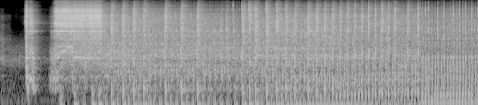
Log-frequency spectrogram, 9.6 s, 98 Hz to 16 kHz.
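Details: Gravely C10A repowered with a 418cc Yanmar-clone single-cylinder diesel: catches after a couple of cranks, then chugs steadily and picks up speed evenly with no knocks or misfires. Normal running.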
